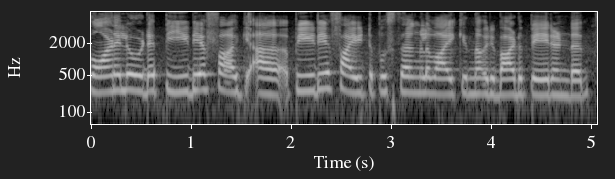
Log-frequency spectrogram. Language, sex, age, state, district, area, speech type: Malayalam, female, 18-30, Kerala, Malappuram, rural, spontaneous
